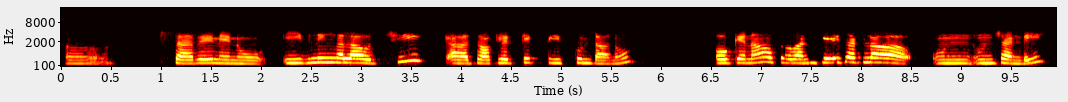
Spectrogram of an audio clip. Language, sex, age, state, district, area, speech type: Telugu, female, 18-30, Telangana, Warangal, rural, conversation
